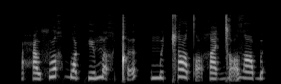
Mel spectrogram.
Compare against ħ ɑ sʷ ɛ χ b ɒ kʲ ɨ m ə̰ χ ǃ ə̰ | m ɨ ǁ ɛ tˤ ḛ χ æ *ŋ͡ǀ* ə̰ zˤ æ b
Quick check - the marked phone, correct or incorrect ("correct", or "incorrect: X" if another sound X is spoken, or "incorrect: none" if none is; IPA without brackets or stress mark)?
incorrect: ɡ͡ǀ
